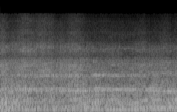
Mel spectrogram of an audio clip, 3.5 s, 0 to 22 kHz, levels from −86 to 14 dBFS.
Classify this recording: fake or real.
fake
